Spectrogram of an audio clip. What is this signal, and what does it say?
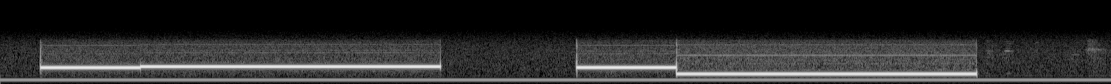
Two-tone page, heard as a one-second tone, then a three-second tone, about 790 then 830 Hz, about 800 then 490 Hz. It is heard from 0.4 to 9.8 s.
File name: Portage County 154.3850 Fire EMS Paging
